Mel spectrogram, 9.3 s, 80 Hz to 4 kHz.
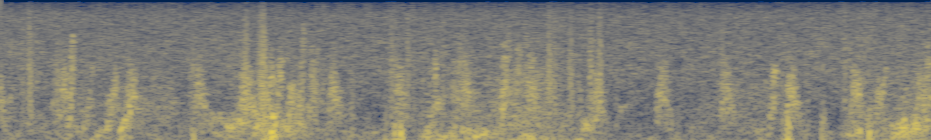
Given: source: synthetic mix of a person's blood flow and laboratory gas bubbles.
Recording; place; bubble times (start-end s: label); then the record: Doppler ultrasound of blood flow; subclavian vein
no bubbles
From the record:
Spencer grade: 0 (complete lack of bubble signals)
